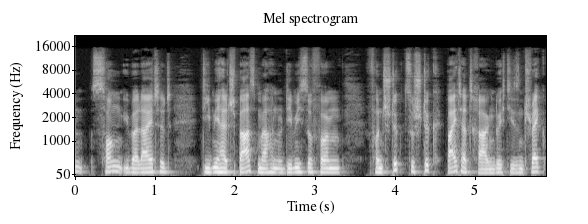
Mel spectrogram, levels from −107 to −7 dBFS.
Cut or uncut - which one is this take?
uncut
